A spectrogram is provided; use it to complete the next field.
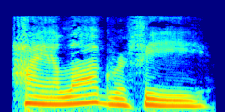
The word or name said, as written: hyalography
